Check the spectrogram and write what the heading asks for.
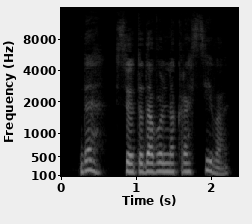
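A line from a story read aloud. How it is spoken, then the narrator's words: Dry reply. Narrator (Russian): сухо ответил он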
